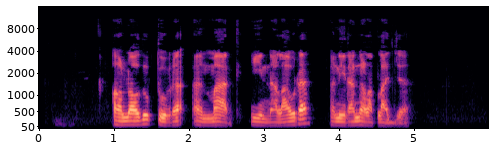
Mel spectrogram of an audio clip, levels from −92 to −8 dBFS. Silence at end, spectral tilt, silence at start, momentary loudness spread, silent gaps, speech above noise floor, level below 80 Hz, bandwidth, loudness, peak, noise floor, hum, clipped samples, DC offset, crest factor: 1.05 s; -5.5 dB/octave; 1 s; 11 LU; none; 53 dB; -74 dBFS; 11 kHz; -27 LUFS; -8 dBFS; -80 dBFS; none; under 0.1%; under 0.1%; 20 dB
